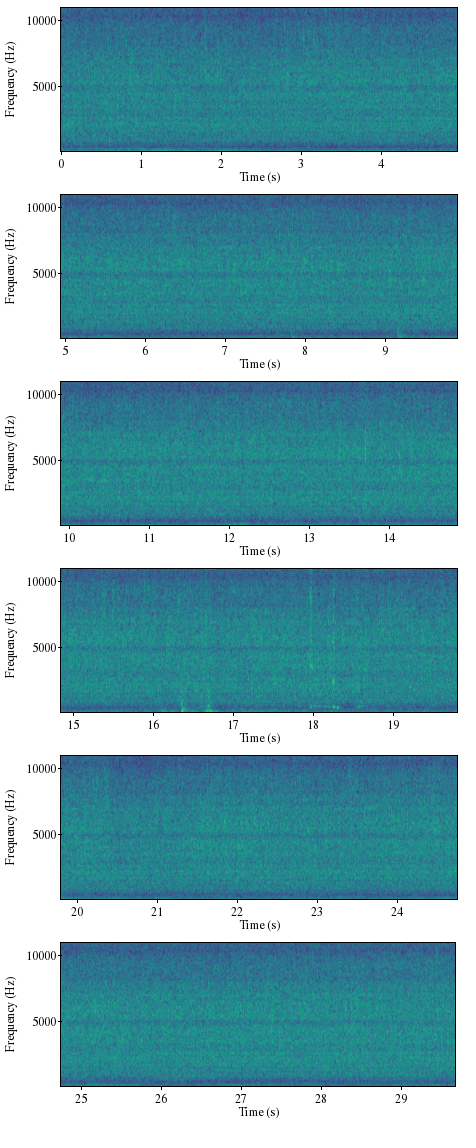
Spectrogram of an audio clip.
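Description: Chicken pieces frying in oil in a wok, a steady sizzle with a few small pops just past the middle.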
